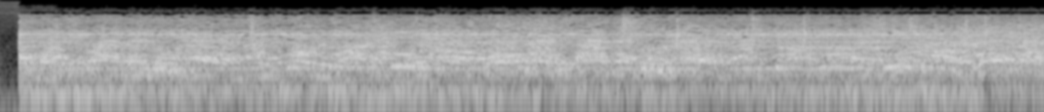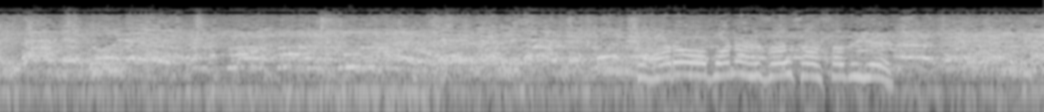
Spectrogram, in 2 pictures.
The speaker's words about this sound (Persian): صدای یکی از اعتراض‌ها رو در محله شریعتی تهران میتونیم بشنویم.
